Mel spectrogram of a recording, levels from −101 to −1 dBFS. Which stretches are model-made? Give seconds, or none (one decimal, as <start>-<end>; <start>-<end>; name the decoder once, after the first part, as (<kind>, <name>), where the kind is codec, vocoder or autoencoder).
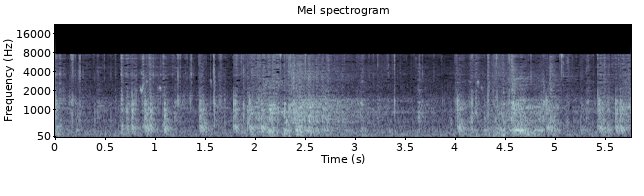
none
